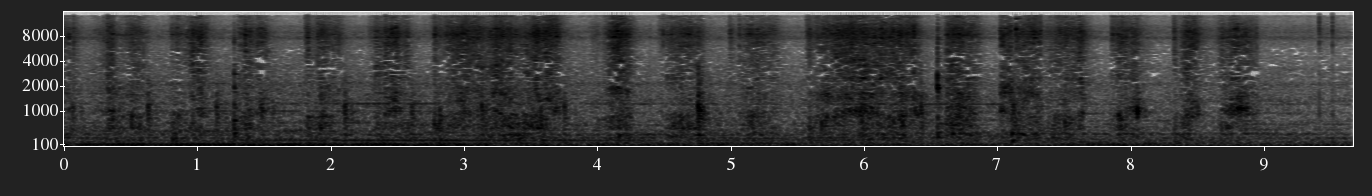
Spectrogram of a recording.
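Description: Wooden spatula scraping and stirring dry semolina around a pan, a faint rough rubbing with each stroke, about one or two strokes a second, stopping shortly before the end. The semolina is being dry-roasted over medium flame.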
